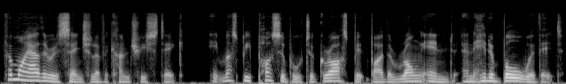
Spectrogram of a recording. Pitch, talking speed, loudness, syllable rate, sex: 135 Hz, 275 wpm, -19 LUFS, 6.0 syllables/s, male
